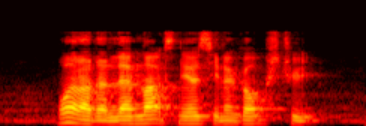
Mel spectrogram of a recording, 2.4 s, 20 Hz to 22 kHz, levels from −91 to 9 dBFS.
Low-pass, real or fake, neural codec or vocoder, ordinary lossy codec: none; fake; codec, 16 kHz, 8 kbps, FreqCodec, larger model; none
